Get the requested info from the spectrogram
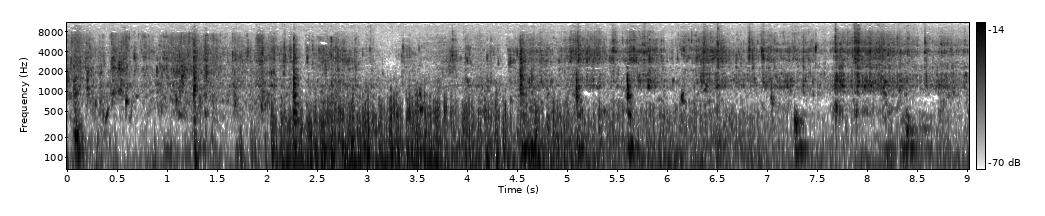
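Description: Wind buffeting the microphone and water slapping against a small boat's hull, a steady low rumble with a few light knocks scattered through it.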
